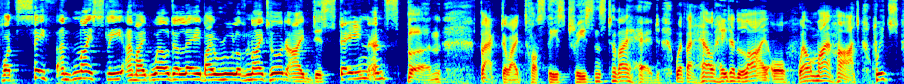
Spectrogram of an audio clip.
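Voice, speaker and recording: An actor playing a proud, scornful villainous nobleman with theatrical delivery in a classical Shakespearean audio drama. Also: on the high side. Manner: theatrical, declamatory.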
